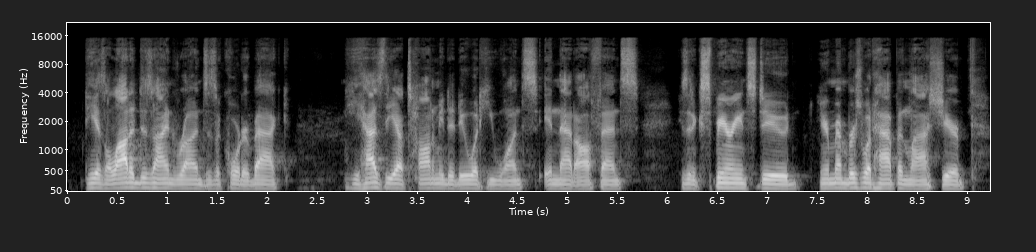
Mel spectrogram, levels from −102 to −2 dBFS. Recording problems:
none

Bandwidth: 15 kHz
